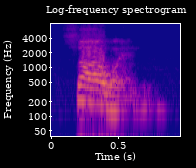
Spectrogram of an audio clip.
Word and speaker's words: Samhain: Samhain, pronounced Samhain.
